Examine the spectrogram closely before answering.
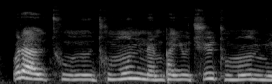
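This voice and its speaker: The woman's voice sits fairly high with fairly even intonation. She keeps a moderate pace. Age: 20s. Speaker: equestrian YouTuber. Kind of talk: casual vlog monologue. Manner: hesitant, many fillers.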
